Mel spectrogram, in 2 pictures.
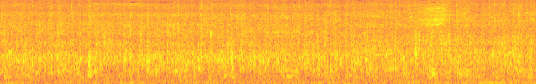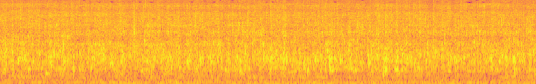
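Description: Steady rushing of flowing water, like a stream, with a brief higher hiss about three seconds in.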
